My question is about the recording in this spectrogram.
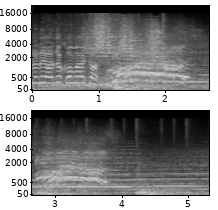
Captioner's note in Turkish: Hep bir ağızdan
